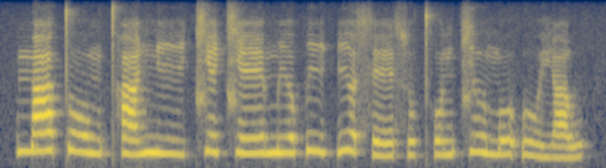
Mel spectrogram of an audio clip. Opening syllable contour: rising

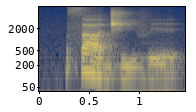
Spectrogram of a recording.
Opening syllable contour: falling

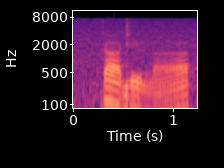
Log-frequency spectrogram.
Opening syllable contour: falling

